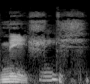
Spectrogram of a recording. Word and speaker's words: niche: It's niche. Think of it spelled N-E-E-S-H. It's pronounced niche, not niche.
